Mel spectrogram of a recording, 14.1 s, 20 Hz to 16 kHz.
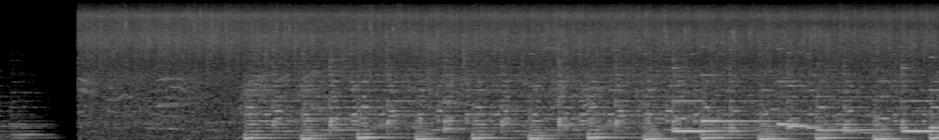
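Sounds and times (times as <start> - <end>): rain hissing: 1.2 - 14.0
instrumental music: 3.8 - 14.0.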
